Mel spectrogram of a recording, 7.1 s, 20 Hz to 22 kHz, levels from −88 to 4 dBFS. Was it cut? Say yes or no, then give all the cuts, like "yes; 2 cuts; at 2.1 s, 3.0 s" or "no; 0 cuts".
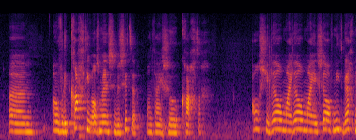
yes; 3 cuts; at 2.9 s, 3.3 s, 5.8 s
